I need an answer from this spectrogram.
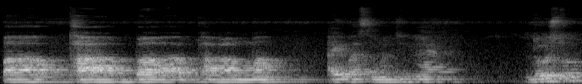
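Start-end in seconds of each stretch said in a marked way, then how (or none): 0.0-2.6 पा फा बा फा मा with the lips closing, the middle slow; demonstrated lip sounds. Shown as a demonstration. Teacher demonstrating lip sounds to the class, drawn out. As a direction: press the lips for पा फा बा फा मा. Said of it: "पा बोलने से मेरे".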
